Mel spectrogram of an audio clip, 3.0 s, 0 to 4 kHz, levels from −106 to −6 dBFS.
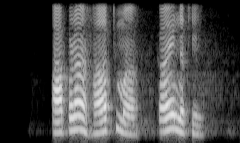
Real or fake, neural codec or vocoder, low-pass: real; none; 3.6 kHz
